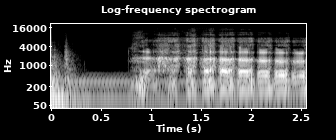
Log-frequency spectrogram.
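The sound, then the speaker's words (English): A door thuds shut with one dull, solid knock as a stranger shambles out, followed by a low steady hum and then a rhythmic, buzzing pulse of sound. “He grabbed the pine cone and waited with trembling hands until the stranger shambled out the door.”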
